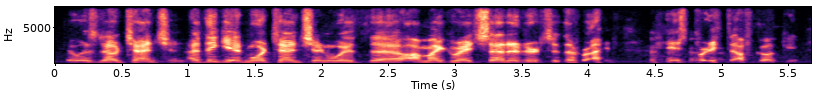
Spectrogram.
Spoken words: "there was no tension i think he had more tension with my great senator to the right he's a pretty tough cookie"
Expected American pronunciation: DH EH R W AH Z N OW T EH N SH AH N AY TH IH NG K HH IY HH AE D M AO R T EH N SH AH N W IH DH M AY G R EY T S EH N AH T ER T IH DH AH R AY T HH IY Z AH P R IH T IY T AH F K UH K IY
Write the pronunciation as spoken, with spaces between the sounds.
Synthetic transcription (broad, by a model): DH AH R W AH Z N OW T EH N SH AH N AY TH IH NG K HH IY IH D M AO R T EH N SH AH N W IH DH M AY G R EY T S EH N AH T ER T IH DH AH R AY T HH IY Z P R IH T IY T AH F K UH K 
